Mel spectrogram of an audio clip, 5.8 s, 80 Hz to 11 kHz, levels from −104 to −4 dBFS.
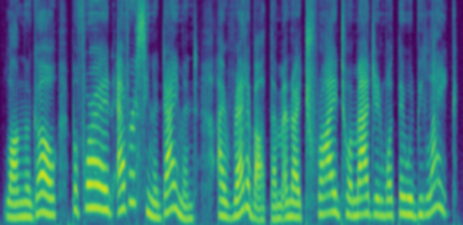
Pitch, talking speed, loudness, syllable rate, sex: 245 Hz, 240 wpm, -17 LUFS, 6.1 syllables/s, female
